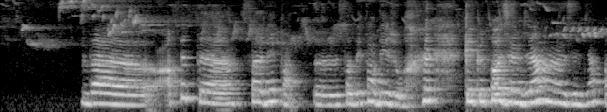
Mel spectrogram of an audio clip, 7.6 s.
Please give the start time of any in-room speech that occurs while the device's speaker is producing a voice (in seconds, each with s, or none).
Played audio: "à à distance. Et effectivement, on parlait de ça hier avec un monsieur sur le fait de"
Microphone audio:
1.0 s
